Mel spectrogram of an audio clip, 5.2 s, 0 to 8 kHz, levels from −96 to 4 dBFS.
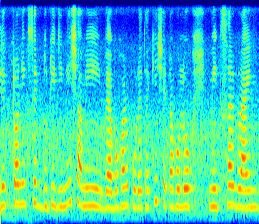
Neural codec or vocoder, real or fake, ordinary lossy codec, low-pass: none; real; none; 7.2 kHz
